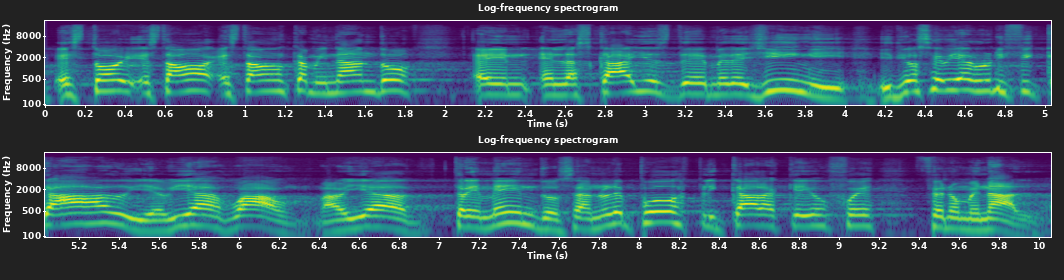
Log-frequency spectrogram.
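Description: A man's voice: high voice, fairly bright tone, long reverb tail. A man preaching a sermon as pastor, telling stories animatedly and acting out his own dialogue with God.

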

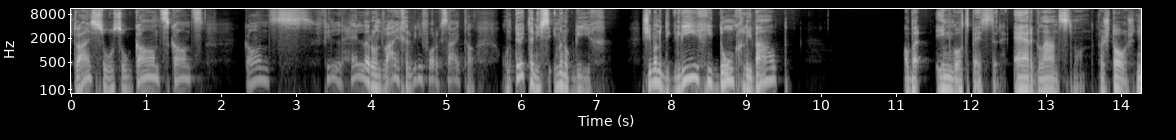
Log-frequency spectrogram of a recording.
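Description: A young man from Switzerland with a Swiss German accent, talking casually and excitedly about a film, swearing often and repeating words as he goes. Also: medium pitch, creaky, breathy edge. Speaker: podcast host.

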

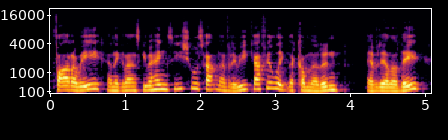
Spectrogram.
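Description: A man with a Scottish accent co-hosting a podcast, chatting in excitable, rambling banter. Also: high voice, fast. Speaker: podcast co-host. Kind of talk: casual chat.

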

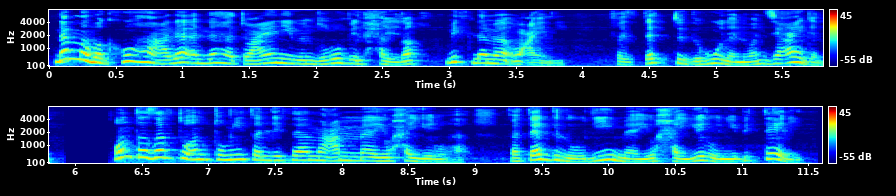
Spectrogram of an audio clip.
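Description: A woman narrating a literary audiobook with expressive, dramatic storytelling. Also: mid-range voice, quick pace, breathy edge.

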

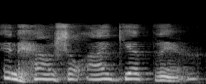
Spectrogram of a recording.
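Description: A man voicing a frightened, eager wooden puppet boy in a high, excited, pleading voice. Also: slow, exaggerated voice. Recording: dull lo-fi sound.

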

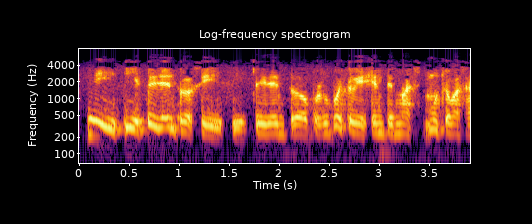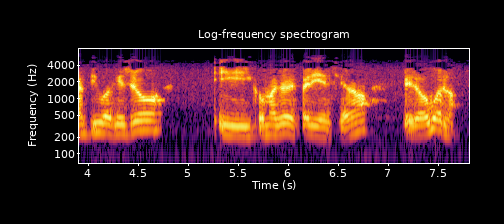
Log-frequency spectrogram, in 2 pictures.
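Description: A man in his fifties from Argentina, a base commander speaking in a measured way, with many hesitations and restarts, in a radio interview by phone. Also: mid-range voice, slightly rough. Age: 50s. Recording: tinny phone line.

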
